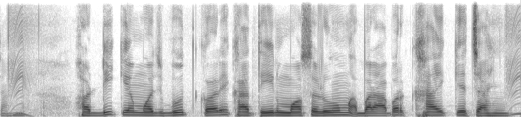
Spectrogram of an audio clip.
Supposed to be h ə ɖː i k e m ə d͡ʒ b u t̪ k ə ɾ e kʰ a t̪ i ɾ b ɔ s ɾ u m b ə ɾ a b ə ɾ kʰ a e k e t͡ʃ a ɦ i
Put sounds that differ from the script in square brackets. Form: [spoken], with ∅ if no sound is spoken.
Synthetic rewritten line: h ə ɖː i k e m ə d͡ʒ b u t̪ k ə ɾ e kʰ a t̪ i ɾ [m] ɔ s ɾ u m b ə ɾ a b ə ɾ kʰ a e k e t͡ʃ a ɦ i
